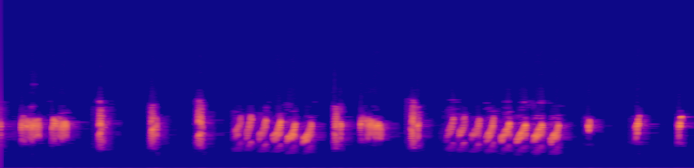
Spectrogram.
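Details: Rapid song of a Javan bush lark: clipped high notes spaced out at first, then quick rattling bursts of descending chirps, ending with a few isolated sharp notes.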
